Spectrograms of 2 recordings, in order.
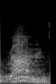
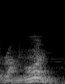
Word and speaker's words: ramen: So And don't forget, if you want to win a dinner to Q Ramen, just put hashtag Q Ramen in comments.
